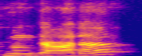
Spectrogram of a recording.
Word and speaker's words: Mangata: and pinterest at um i believe is it pronounced mungada yeah we got apothecary mangada but it's m-a-n-g-a-t-a as you can see on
